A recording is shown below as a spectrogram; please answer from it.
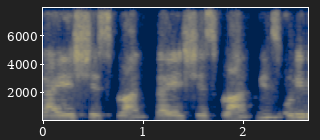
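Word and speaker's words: dioecious: इसको प्रोनाउंस करते हैं मोनेशियस एंड दिस इज डायेशियस।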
